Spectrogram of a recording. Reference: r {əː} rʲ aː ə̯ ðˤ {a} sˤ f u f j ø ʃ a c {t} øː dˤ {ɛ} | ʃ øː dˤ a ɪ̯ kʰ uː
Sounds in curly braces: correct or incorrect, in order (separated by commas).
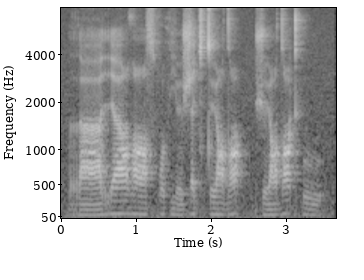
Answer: incorrect, incorrect, correct, incorrect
